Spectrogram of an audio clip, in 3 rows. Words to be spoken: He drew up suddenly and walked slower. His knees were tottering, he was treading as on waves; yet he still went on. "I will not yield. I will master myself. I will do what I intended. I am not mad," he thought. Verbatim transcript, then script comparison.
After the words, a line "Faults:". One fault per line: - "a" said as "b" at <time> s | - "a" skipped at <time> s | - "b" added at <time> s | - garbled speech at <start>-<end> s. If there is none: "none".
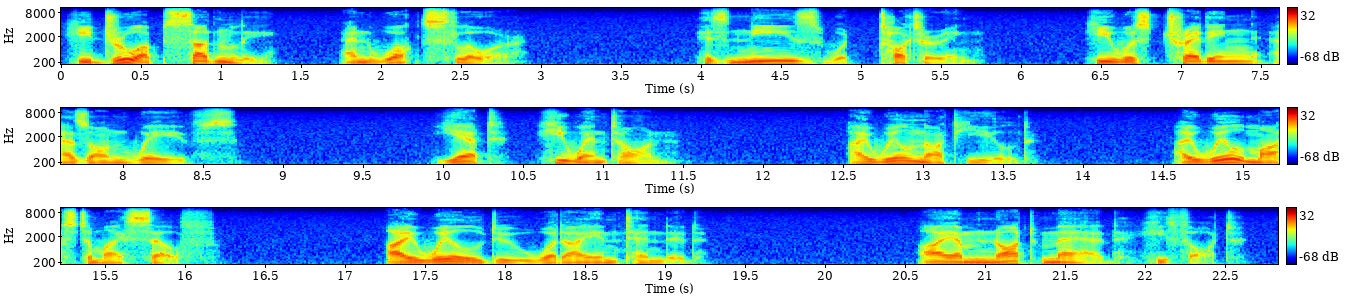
He drew up suddenly and walked slower. His knees were tottering, he was treading as on waves; yet he went on. "I will not yield. I will master myself. I will do what I intended. I am not mad," he thought.
Faults:
- "still" skipped at 10.8 s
